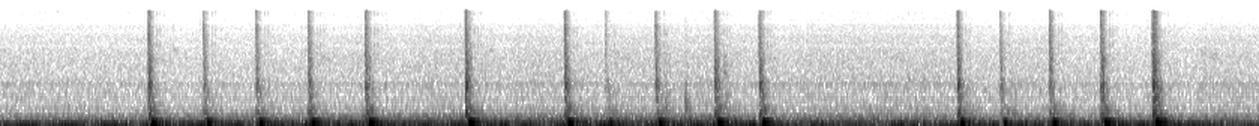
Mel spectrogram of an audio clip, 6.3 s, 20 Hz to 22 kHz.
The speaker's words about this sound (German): Hättest du es erkannt? Ich habe alle meine Entchen ähm, geklopft. Und wahrscheinlich kennt jeder von, also kennst du das, wenn du das jetzt hörst, ja? Von 100 Leuten kennt wahrscheinlich jeder alle meine Entchen.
